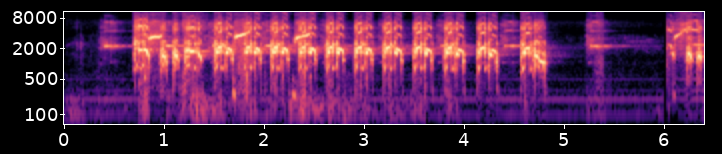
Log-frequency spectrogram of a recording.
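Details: Grey francolin calling: a loud, fast run of harsh, ringing double-toned notes, roughly three per second, with a brief pause and a restart near the end.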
